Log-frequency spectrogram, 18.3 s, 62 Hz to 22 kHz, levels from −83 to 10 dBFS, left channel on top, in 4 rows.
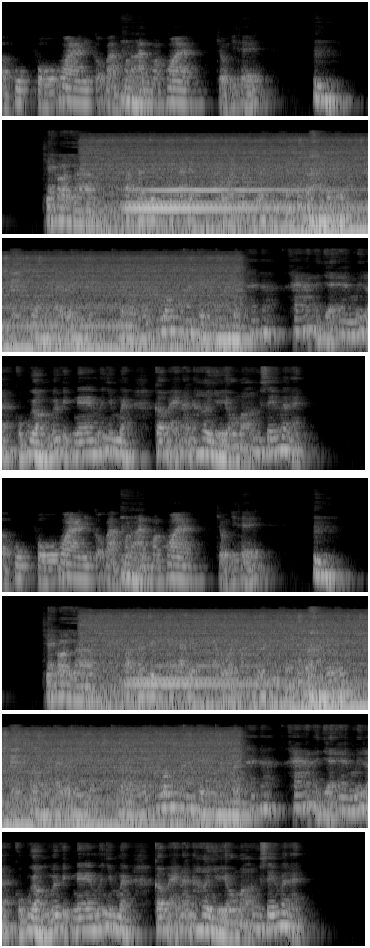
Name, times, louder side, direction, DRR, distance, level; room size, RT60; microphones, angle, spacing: voice 1, 0.0-2.4 2.7-3.2 5.1-8.8 9.7-10.0, equal, 15° right, -5 dB, 0.8 m, -32 dB
voice 2, 1.5-1.8 3.9-4.3 5.1-5.7 8.4-9.0 9.2-17.4, equal, 55° right, -1 dB, 0.8 m, -28 dB
sound 1, 5.5-12.2, equal, 85° right, 1.0 m, -27 dB
sound 2, 6.0-10.8, left 7 dB, 90° left, 0.3 m, -28 dB
2.4 x 2.0 x 2.9 m, 0.39 s
head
